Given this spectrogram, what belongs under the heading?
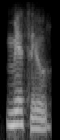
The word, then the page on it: methyl: Indian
